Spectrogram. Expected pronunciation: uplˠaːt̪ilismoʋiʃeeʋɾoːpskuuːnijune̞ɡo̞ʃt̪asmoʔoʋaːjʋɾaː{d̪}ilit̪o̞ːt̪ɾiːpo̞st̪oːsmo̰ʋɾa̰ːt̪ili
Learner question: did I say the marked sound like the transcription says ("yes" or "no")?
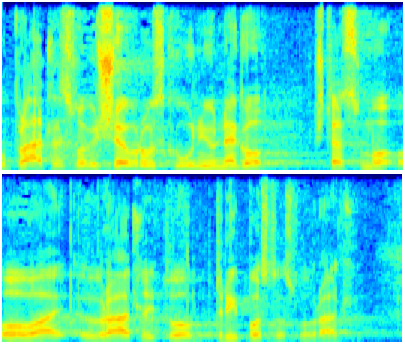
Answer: no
